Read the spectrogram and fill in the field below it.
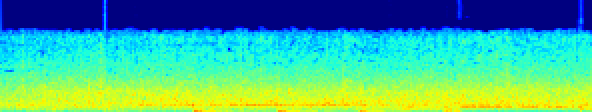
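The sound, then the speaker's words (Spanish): A large crowd at La Fonteta, Valencia Basket's arena, stands and applauds at the end of a game against Real Madrid, with Real Madrid players and the referees also clapping. A dense, continuous wash of clapping with some cheering mixed in and low rhythmic thumps underneath, fairly loud. “Jugadores del Madrid incluidos, aplaudiendo.”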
